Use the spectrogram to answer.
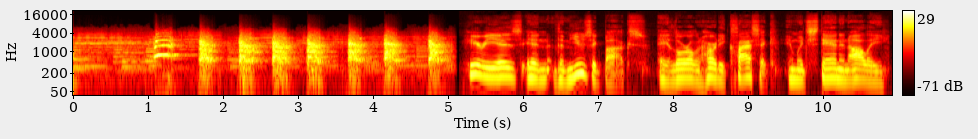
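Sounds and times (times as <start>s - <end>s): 
dog barking: 1.2s - 5.1s
speech: 5.3s - 10.9s.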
